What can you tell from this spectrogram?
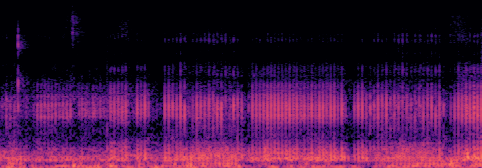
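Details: A very happy American Shorthair cat purring loudly while her owner stays beside her; the low rumble runs continuously, with slight swells in intensity.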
